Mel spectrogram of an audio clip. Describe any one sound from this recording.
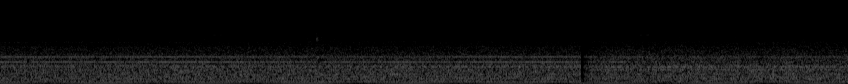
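A dough mixer hums and whirs steadily.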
